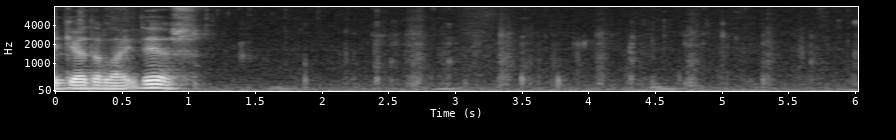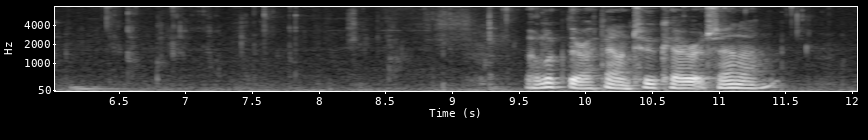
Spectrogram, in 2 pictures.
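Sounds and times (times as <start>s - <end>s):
person chewing food: 1.1s - 9.6s, 11.5s - 11.9s.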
